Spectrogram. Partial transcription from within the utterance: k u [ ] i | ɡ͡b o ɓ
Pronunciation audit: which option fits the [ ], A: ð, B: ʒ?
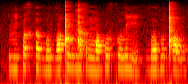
A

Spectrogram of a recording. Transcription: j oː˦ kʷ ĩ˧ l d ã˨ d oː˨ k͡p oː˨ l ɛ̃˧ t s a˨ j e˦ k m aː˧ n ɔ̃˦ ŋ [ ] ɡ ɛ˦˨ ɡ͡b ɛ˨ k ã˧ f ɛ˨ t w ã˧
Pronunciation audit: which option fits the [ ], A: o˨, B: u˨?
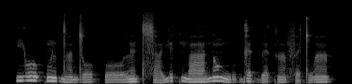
B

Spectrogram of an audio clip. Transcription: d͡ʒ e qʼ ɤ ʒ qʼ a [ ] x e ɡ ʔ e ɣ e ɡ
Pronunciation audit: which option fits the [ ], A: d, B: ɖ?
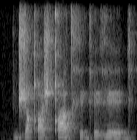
A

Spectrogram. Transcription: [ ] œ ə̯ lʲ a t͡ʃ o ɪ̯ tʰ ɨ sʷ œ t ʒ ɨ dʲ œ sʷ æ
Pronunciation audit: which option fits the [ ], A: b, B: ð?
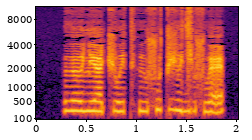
B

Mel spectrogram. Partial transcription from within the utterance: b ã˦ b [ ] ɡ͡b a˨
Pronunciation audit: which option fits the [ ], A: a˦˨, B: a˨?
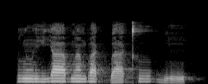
A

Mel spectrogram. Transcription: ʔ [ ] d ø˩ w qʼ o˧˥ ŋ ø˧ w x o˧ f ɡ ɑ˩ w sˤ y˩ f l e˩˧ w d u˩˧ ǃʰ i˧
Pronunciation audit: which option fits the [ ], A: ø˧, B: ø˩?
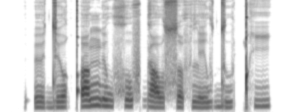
B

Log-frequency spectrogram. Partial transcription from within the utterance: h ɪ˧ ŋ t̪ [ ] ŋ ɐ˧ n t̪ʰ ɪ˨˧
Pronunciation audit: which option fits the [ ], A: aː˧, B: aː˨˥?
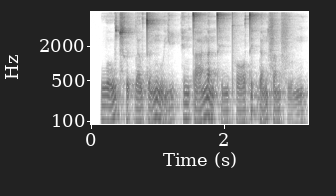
B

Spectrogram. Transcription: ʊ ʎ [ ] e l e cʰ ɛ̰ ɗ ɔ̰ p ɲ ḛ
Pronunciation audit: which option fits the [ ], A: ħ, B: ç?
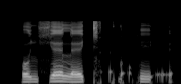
B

